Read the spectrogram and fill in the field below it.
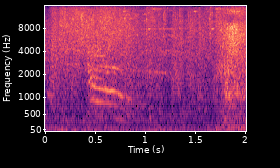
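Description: A video game helicopter's rotor whirs.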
